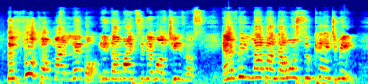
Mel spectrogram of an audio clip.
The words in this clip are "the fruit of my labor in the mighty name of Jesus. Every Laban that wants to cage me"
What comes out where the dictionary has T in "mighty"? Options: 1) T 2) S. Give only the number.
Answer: 1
